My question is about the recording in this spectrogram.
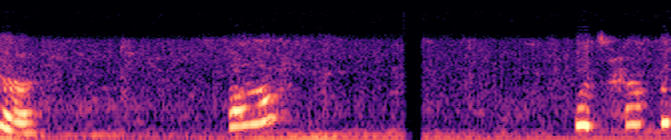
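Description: West Highland White Terrier puppy whining in three short, high calls, the first falling in pitch and the second rising, over a steady low hum.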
